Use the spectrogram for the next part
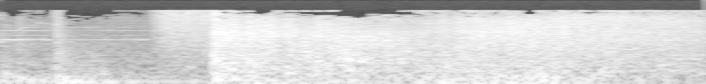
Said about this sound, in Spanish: Zeus apuñala el cielo con sus rayos y zarandea las naves persas con vientos huracanados. Glorioso. Mar azota con furia los barcos persas y ahoga la tripulación.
